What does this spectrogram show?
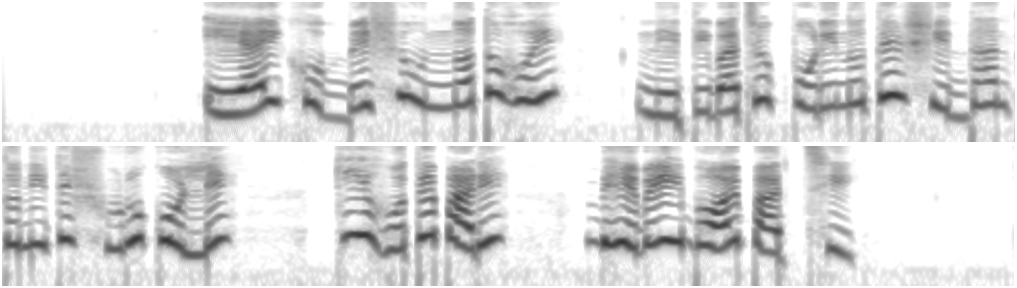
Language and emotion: Bengali, fearful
